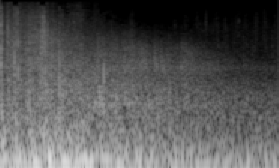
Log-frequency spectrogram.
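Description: A Confringo fire-blast spell goes off in Hogwarts Legacy, a short booming explosion with a dense rumbling burst that decays over about two seconds, loud and close with no speech.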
